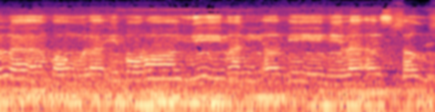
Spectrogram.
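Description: A man reciting the Quran in Arabic in a slow, melodic chant, his voice rising and falling in long phrases with brief pauses, over a steady low background hum.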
